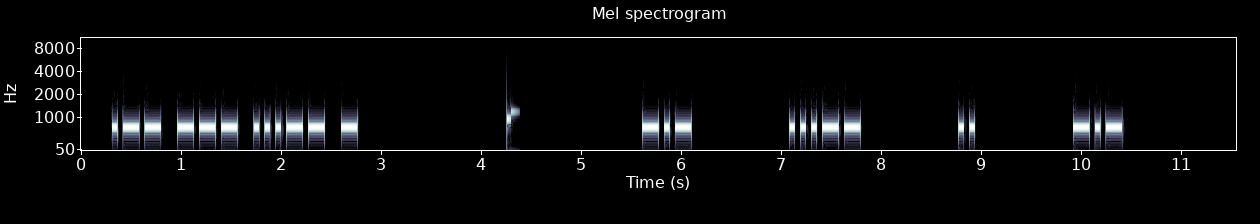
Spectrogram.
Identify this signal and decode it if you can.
Morse code, heard as a keyed tone, about 22 wpm, spaced as for 11 wpm, 700 Hz. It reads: WO3T K3IK
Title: USA Call Signs - 4 Characters - 6x Character Spacing - 22wpm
